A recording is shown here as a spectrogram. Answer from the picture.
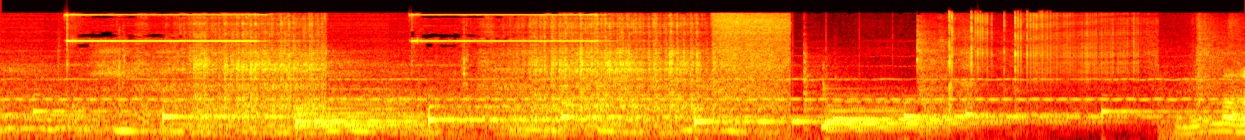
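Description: Electronic background music: a melody of held synthesizer-like notes.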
